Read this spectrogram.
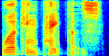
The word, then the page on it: working papers: British English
